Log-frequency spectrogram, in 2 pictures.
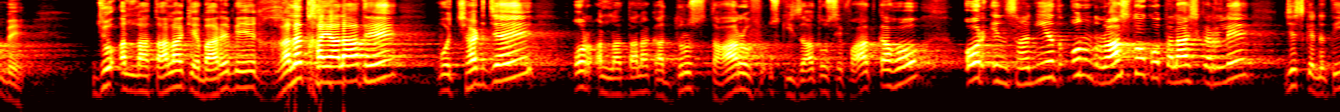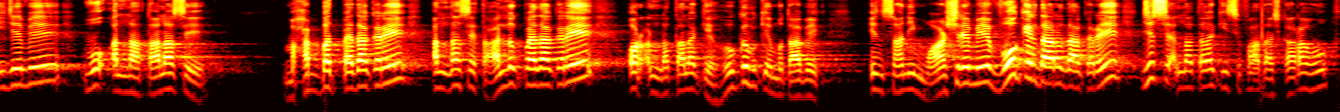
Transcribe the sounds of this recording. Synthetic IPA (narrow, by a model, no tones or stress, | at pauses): mḛ̃ | d͡ʒoːʔɐlːaɦt̪aːlakebaːɾemẽɣɐlət̪xɐjaːlaːt̪ɦɛ̃ʋot͡ʃʰɐʈd͡ʒaːẽ | ɔːɾɐ̰lːaɦt̪aːlakad̪ʊɾʊst̪ːɐ̰a̰ːɾʊfʊskizaːt̪osɪfaːt̪kaɦo | ɔːɾɪnsaːnijət̪ʊnɾaːst̪õkot̪ɐlaːʃkɐɾled͡ʒɪskenɐt̪iːd͡ʒemẽʋoʔɐlːaɦt̪aːlase | mɐhəbːət̪̚pɛːd̪akɐɾẽɐlːaɦset̪a̰a̰ːlːʊq̚pɛːd̪akɐɾẽɔːɾɐ̰lːaɦt̪aːlakḛɦʊkmkemʊt̪aːbɪq | ɪ̃nsaːnimʊ̰a̰ːʃɾemẽʋokɪɾd̪aːɾɐd̪akɐɾẽd͡ʒɪsːeɐ̰lːaɦt̪aːlakisɪfa̰ːt̪aːʃkaːɾaɦõː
